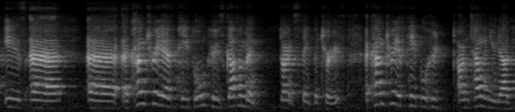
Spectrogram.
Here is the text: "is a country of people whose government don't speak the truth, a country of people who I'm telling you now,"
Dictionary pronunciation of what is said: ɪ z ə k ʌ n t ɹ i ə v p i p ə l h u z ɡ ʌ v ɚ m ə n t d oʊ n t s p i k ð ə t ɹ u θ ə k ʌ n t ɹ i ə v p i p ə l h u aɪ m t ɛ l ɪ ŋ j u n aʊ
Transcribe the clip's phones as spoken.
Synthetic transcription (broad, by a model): ɪ z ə k ʌ n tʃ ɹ i ə v p i p ə l h u z ɡ ʌ v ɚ m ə n d oʊ n t s p i k ð ə t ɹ u θ ə k ʌ n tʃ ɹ i ə v p i p ə l h u aɪ m t ɛ l ɪ ŋ j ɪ n aʊ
